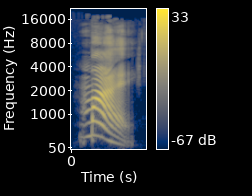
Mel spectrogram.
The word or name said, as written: mai4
